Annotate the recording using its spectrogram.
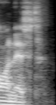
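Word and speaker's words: honest: Question number 14 इज the silent letter is ऑनेस्ट। इसको पढ़ते हैं ऑनेस्ट। कुछ बच्चे इसको पढ़ते हैं ऑनेस्ट। ठीक है ना? ऑनेस्ट होने के कारण यहां जो प्रोनंसिएशन शुरू हुआ यहां से शुरू हुआ ओ से। तो एच हो गया बाहर।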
